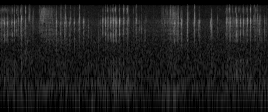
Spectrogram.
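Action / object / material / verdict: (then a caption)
flick / plastic wide-tooth comb / plastic / none. Long manicured nails run across and flick the teeth of a handheld pink plastic wide-tooth comb, solid and about hand length, held in front of the mic. The result is a steady stream of bright, dry plastic ticks and scratchy strums that gather into denser rattling bursts, all over a faint low background hiss.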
